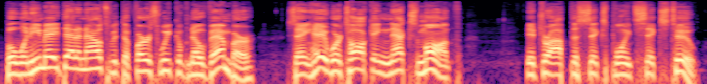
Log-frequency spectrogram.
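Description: Higher-pitched male radio host, folksy. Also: expressive, normal speed, dry recording, clean studio sound. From New Orleans. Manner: folksy, chatty direct address. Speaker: radio show host, mortgage professional. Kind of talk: radio talk and sponsor reads.

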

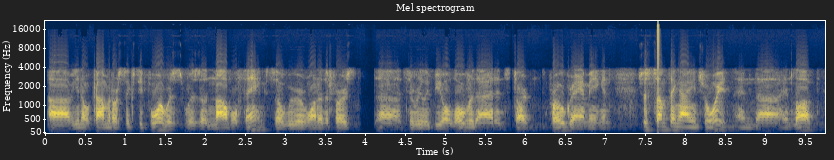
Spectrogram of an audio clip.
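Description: A man's voice: fairly low pitch, steady tone, fairly quick. Man in his 40s on a tinny line. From Lebanon. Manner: chatty, self-deprecating, many fillers and restarts. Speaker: guest. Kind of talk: casual interview talk.

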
